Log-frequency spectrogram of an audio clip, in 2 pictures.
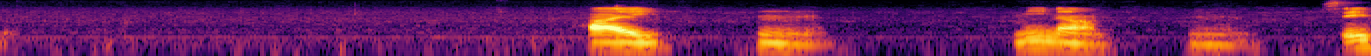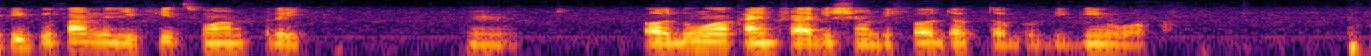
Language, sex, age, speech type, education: Nigerian Pidgin, male, 15-29, spontaneous, tertiary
